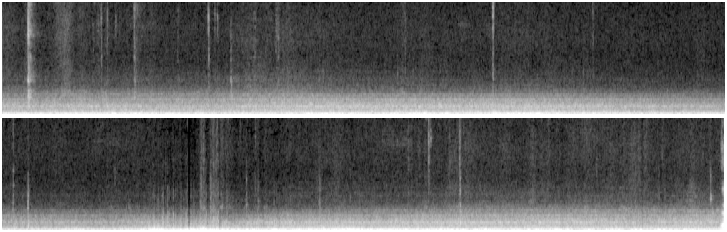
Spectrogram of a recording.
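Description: A car driving through downtown Milford, Delaware, giving a steady, loud low rumble of engine and road noise with wind buffeting the microphone throughout.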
